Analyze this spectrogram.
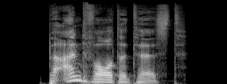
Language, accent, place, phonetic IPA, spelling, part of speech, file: German, Germany, Berlin, [bəˈʔantvɔʁtətəst], beantwortetest, verb, De-beantwortetest.ogg
- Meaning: inflection of beantworten: 1. second-person singular preterite 2. second-person singular subjunctive II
